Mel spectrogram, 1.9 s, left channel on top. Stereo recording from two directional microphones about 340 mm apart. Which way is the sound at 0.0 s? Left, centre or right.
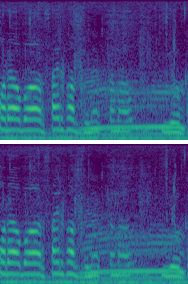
Centre.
